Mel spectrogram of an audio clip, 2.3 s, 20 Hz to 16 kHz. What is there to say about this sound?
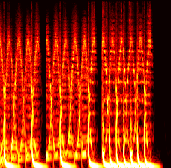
short sound : 2seconds
sound cut with Audacity, then i did add the wahwah effect with the parameters, frequency : 4 and résonnance : 10.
